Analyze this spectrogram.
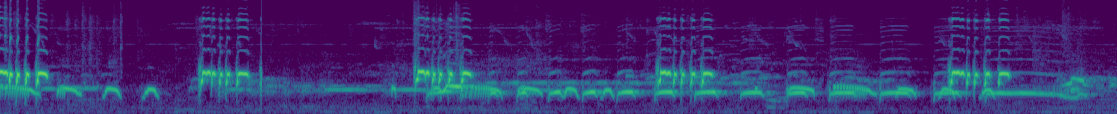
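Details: Long stretch of local zebra dove song, with five rapid ringing bursts recurring about every two to three seconds over an almost continuous bed of bubbling lower coos.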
